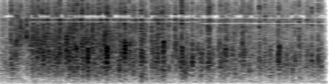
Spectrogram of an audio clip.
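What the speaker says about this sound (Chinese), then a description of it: "大家掌声欢迎他们。" Applause welcoming three board members at a company Christmas Eve gathering of executives, a moderate, fairly even patter of many hands clapping at some distance, sustained throughout without speech over it.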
